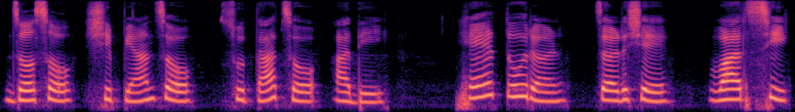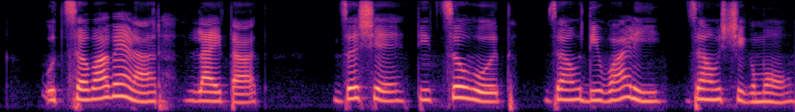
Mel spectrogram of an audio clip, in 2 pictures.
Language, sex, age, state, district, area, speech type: Goan Konkani, female, 30-45, Goa, Quepem, rural, spontaneous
